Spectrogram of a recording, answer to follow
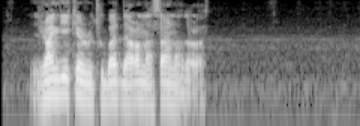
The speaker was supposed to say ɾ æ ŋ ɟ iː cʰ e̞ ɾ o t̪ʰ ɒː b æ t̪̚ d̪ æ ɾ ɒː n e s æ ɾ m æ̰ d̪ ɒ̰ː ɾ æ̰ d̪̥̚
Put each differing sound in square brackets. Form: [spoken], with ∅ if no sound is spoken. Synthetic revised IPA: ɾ æ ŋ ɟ iː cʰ e̞ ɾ o t̪ʰ [uː] b æ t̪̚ d̪ æ ɾ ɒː n [æ] s æ ɾ [n] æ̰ d̪ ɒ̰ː ɾ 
